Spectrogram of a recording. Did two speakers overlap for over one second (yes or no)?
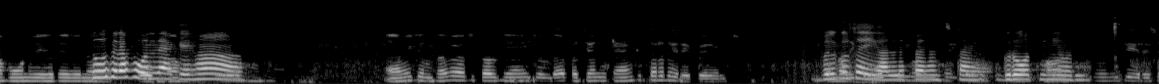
yes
